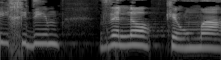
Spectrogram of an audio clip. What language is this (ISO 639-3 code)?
heb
